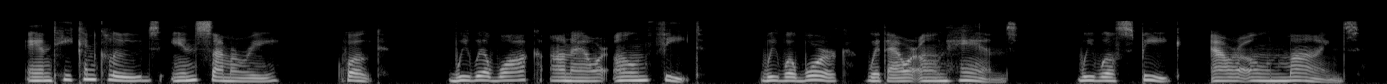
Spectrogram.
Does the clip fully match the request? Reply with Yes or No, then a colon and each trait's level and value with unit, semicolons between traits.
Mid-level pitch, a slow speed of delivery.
Yes: medium, 170 Hz; slow, 110 wpm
